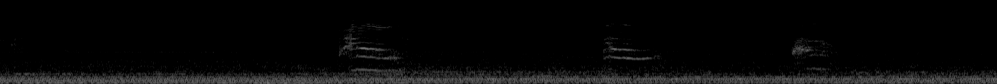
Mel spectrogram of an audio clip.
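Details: Cat Malia up early and meowing at its owner, three short harmonic meows spaced about two seconds apart against constant low humming noise.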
